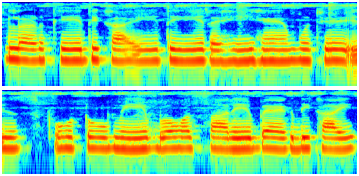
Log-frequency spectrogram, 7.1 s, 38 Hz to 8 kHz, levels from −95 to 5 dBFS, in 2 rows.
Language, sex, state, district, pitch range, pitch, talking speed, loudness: Hindi, female, Madhya Pradesh, Umaria, 190-195 Hz, 195 Hz, 110 wpm, -13 LUFS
